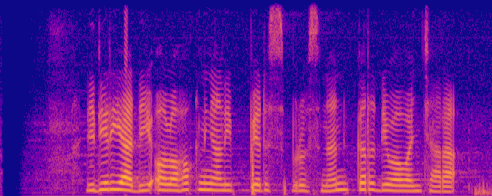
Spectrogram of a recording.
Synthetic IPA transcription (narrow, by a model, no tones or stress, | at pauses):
didiɾiadiʔɔlɔɦɔk̚niŋalipɪrsbɾusnankɨrdiwawaɲt͡ʃaɾa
